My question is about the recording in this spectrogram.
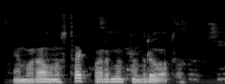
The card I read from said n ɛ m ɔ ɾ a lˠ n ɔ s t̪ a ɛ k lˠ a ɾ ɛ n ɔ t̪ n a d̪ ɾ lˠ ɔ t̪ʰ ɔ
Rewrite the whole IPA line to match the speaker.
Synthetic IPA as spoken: n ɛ m ɔ ɾ a lˠ n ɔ s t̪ a ɛ k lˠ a ɾ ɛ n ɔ t̪ n a d̪ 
